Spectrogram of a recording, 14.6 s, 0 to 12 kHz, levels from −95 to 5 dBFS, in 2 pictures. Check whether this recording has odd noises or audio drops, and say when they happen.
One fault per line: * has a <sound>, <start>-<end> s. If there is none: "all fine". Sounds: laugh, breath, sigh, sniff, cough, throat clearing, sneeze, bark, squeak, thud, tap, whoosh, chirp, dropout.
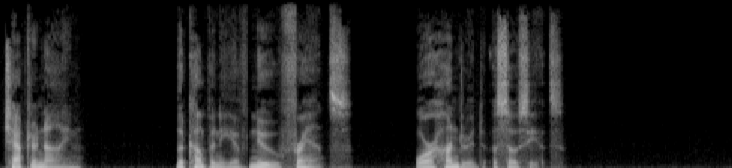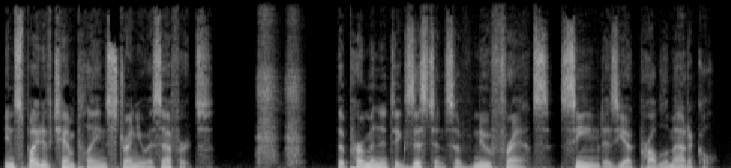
* has a sniff, 9.9-10.4 s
